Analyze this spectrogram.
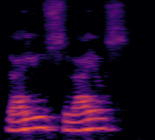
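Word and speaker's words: Laïos: Et Laios, je crois, on prononce avec la S en français, Laios, et il ne baise pas sa mère dans la tragédie.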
